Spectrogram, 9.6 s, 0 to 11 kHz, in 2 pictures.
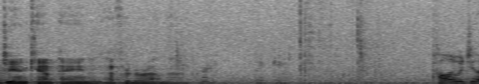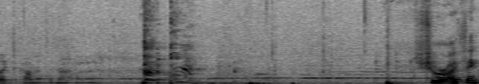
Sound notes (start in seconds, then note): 5.4 coughs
